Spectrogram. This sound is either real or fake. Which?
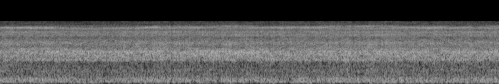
fake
